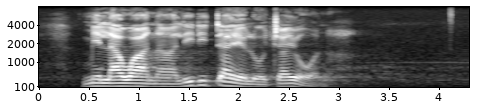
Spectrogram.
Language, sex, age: Northern Sotho, male, 25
